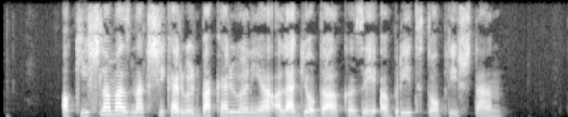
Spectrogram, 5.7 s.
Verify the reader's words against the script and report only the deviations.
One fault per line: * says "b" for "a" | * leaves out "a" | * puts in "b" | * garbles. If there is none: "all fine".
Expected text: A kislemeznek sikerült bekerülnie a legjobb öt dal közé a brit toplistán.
* leaves out "öt"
